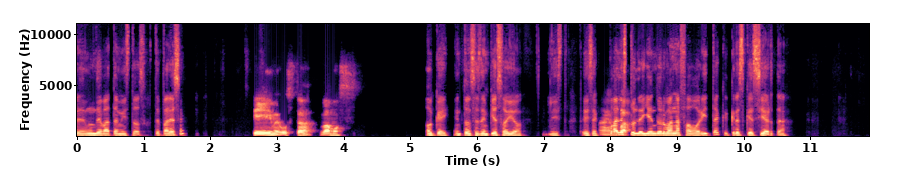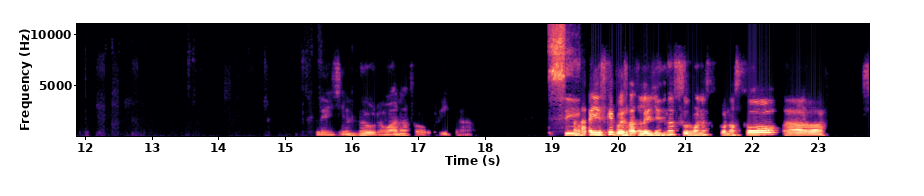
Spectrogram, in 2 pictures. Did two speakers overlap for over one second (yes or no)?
no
